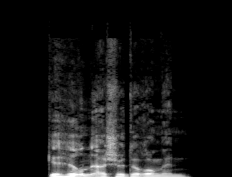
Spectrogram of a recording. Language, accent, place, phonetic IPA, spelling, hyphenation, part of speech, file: German, Germany, Berlin, [ɡəˈhɪʁnʔɛɐ̯ˌʃʏtəʁʊŋən], Gehirnerschütterungen, Ge‧hirn‧er‧schüt‧te‧run‧gen, noun, De-Gehirnerschütterungen.ogg
- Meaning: plural of Gehirnerschütterung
